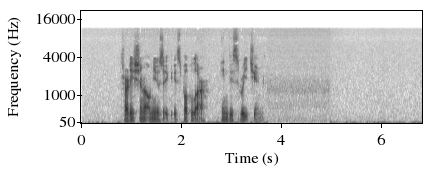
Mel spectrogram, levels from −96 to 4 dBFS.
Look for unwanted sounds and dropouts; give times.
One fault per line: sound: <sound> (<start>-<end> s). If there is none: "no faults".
no faults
